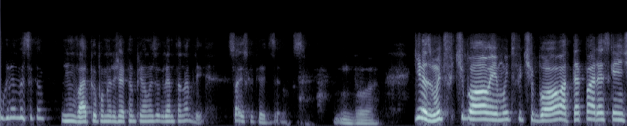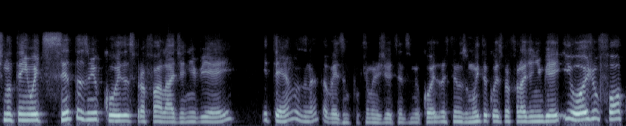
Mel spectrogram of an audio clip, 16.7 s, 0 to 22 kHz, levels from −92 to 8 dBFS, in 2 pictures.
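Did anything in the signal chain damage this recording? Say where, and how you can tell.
Yes. The damage is in the codec's discontinuous transmission, heard as AMR comfort noise. At 0.79 s, between "vai ser campeão" and "não vai porque o", the real background briefly gives way to a smooth, steady hiss. It happens again from 11.63 to 11.85 s and at 11.97 s. The sender judged those moments silent and stopped sending speech frames, so the receiver synthesised noise from a coarse level-and-spectrum description. Unlike packet loss, nothing stutters or repeats, and unlike a noise gate, the gaps are filled rather than dead.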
